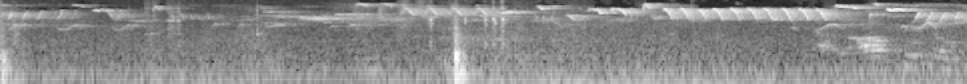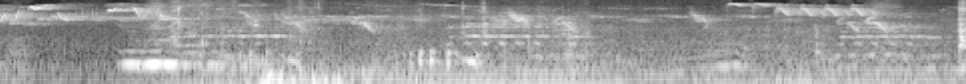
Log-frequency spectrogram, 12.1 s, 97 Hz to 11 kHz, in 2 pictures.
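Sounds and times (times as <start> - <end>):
wild birds chirping: 0.0 - 12.0
pigeon cooing: 6.8 - 9.8.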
